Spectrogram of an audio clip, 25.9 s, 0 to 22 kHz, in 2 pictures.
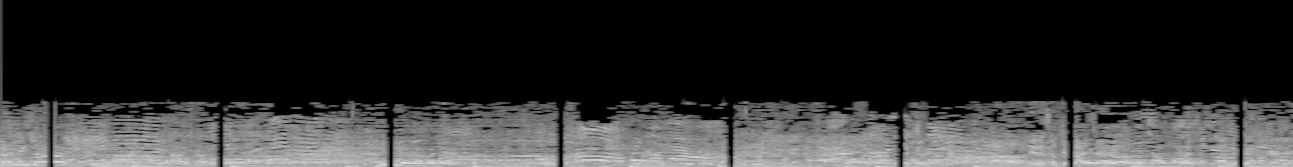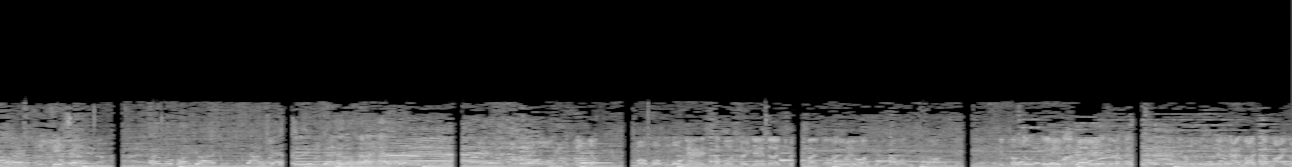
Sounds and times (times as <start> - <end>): Music: 0.0 - 25.8
Speech: 0.0 - 25.8.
